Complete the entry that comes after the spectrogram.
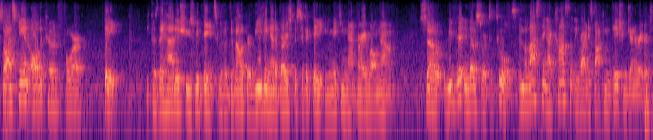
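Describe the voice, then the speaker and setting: A man with a strong New York accent talks fairly quickly at medium pitch with fairly even intonation. Noticeable background noise and audible room echo fill the recording. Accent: New York accent, thick. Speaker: security researcher, conference speaker. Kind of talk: conference talk. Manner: fast.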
